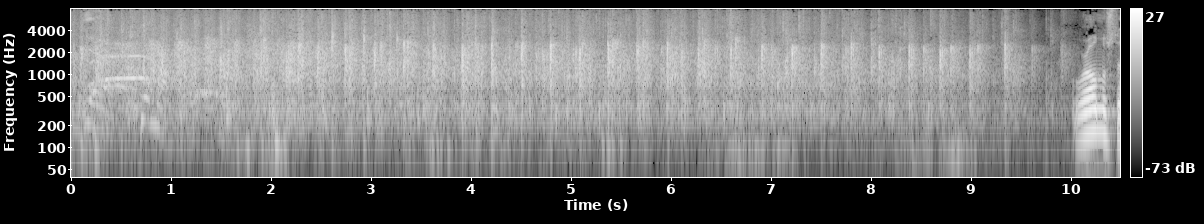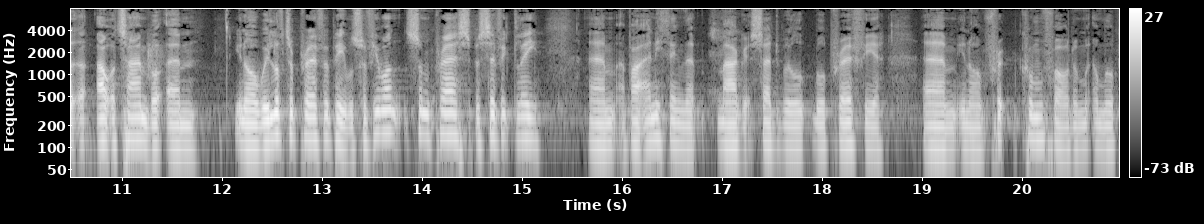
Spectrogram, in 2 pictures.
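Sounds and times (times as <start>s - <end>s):
crowd applause: 0.0s - 10.0s
speech: 10.1s - 20.9s.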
